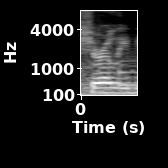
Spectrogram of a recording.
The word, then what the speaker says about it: Sherley: You guys can actually find me on YouTube under Shirley Delma. That's my name, S-H-E-R-L-E-Y. Delma is spelled D-E-L-M-A.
